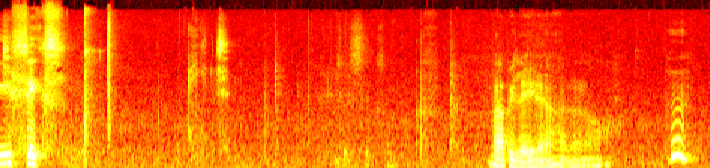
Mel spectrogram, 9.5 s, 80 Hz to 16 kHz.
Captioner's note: pauses for 6 seconds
